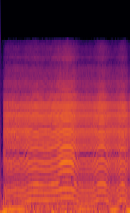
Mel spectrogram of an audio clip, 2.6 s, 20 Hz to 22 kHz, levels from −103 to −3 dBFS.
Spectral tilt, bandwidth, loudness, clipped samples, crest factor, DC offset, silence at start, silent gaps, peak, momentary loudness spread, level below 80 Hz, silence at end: -4 dB/octave; 10.5 kHz; -31 LUFS; under 0.1%; 18 dB; under 0.1%; 0 s; none; -14 dBFS; 4 LU; -44 dBFS; 0 s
